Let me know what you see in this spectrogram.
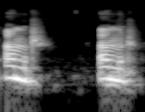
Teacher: اچھا یہاں اس کو دیکھیں زیادہ تر سب پڑھتے ہیں امر، امر نہیں پڑھنا، میم ساکن ہے امر، کیونکہ میم بھی ساکن ہے اور را بھی وقف کی صورت میں ساکن ہو جائے گی، تو 2 ساکن حروف کو پڑھنا تھوڑا مشکل ہوتا ہے.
